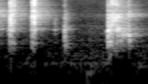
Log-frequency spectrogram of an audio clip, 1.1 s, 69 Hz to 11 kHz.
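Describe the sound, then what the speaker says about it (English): Magazine inserted into a Grass Snake Mk1 blaster with custom grip plates: a few sharp plastic clicks and snaps in quick succession, close and fairly loud, with no talk. "Mag goes in."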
